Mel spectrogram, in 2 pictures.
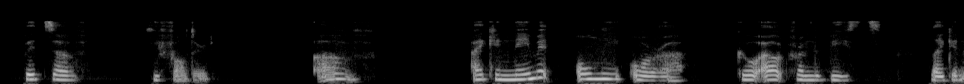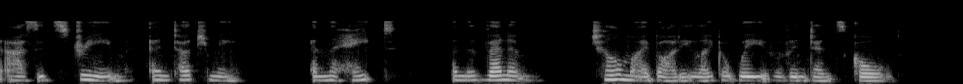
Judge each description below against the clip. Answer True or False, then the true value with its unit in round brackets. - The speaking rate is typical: False (120 wpm)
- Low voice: False (200 Hz)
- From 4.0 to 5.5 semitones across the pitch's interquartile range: False (3.0 semitones)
